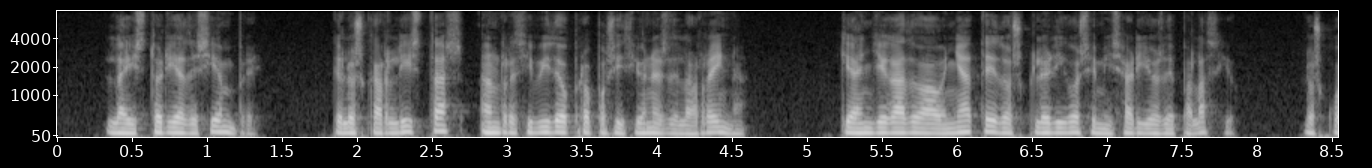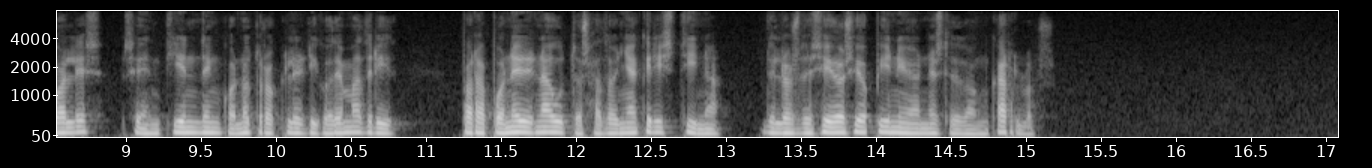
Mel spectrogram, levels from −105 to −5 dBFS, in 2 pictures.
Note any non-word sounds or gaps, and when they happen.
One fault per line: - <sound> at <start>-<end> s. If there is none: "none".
none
